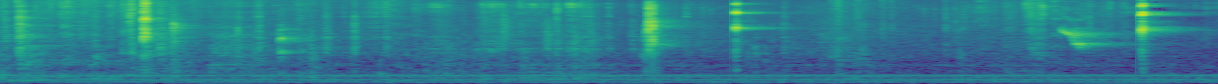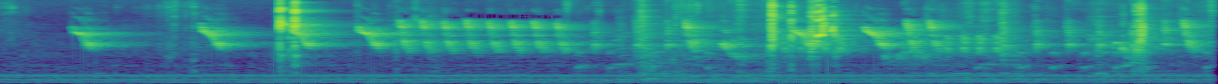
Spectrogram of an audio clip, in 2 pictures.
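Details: Lovebirds cuddling and nesting together: sparse sharp ticks and short tweets early on, building toward a cluster of buzzy, harmonic-rich chirps near the end, all against a low constant mechanical hum.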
